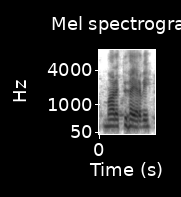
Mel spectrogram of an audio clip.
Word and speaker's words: Maaret: Uh with us is uh Marit. I hope I'm pronouncing it well. I won't try your last name because I know I'm going to mess it up. How do you say your name right? Marvi.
